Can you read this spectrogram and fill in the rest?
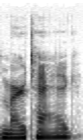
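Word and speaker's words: Murtagh: just finished reading um I know the real pronunciation is merag but I in my head say MOG um MOG by Christopher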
